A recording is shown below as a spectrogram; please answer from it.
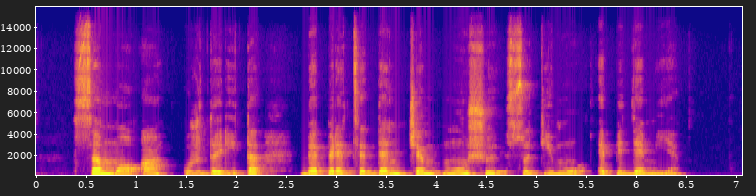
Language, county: Lithuanian, Marijampolė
